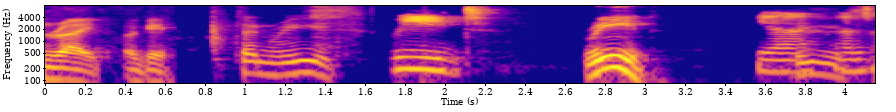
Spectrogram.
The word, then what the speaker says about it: Reid: Reid. Yeah, that's how you pronounce it.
